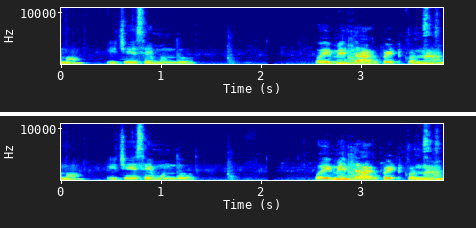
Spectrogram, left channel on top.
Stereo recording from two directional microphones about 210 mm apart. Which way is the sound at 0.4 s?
50° left (ahead or behind).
